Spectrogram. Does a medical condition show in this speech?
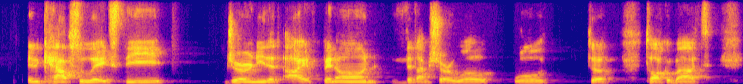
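Yes: stutter; debilitating stutter, avoided speaking about two decades, UK speech therapy course, Toastmasters public speaking; still stutters, seasoned stutterer, controls stutter with breathing technique from UK speech therapy course; stutters in all three languages, breathing technique gives more fluent speech; here repeated words, prolonged sounds.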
